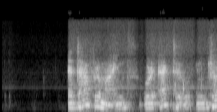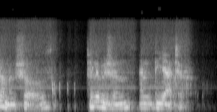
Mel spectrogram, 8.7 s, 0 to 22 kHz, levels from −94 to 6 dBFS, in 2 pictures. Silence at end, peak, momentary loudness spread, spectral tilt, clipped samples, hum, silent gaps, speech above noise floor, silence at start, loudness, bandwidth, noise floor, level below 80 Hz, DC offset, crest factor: 0.5 s; -2 dBFS; 12 LU; -6.5 dB/octave; under 0.1%; none; none; 54 dB; 1.35 s; -17 LUFS; 11.5 kHz; -71 dBFS; -52 dBFS; under 0.1%; 18 dB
